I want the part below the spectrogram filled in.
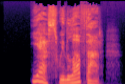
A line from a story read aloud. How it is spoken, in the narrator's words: responded warmly but evenly, in the precise tone I'd practiced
